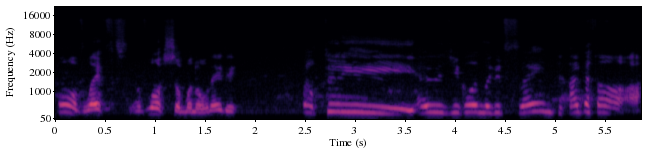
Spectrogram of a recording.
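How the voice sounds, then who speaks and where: A man with a Scottish accent, an extremely high pitch, very wide pitch swings, a dark, mellow tone, and a fairly slow pace. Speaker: tour guide. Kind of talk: live-streamed walking tour. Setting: outdoors. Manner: deliberately clear tour guide voice.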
